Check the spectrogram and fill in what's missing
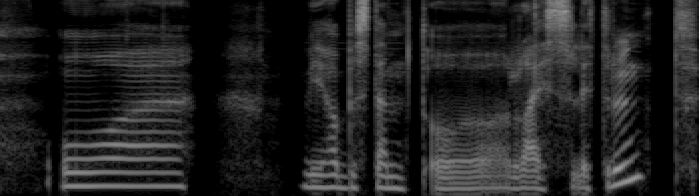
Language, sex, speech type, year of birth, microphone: Norwegian, female, spontaneous, 1985, Shure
